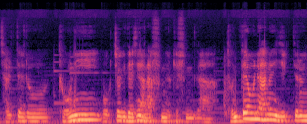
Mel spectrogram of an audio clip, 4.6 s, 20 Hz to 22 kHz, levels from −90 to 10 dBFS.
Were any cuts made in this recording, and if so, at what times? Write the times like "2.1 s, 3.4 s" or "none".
none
